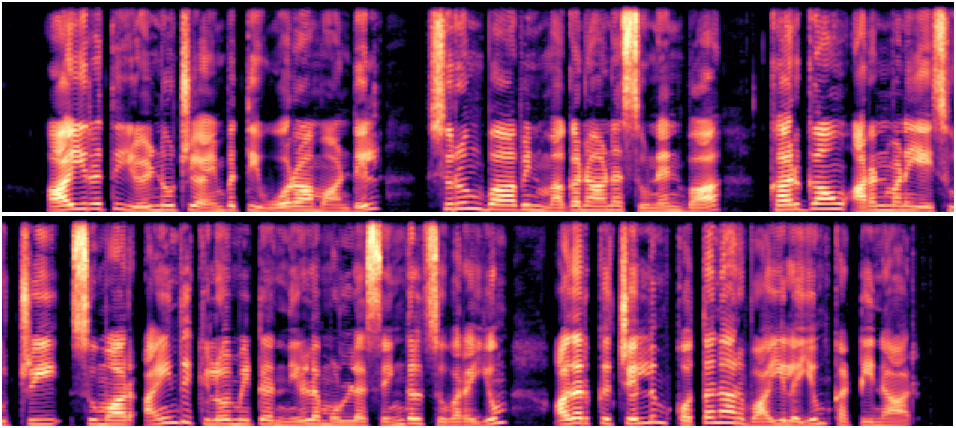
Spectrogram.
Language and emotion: Tamil, neutral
